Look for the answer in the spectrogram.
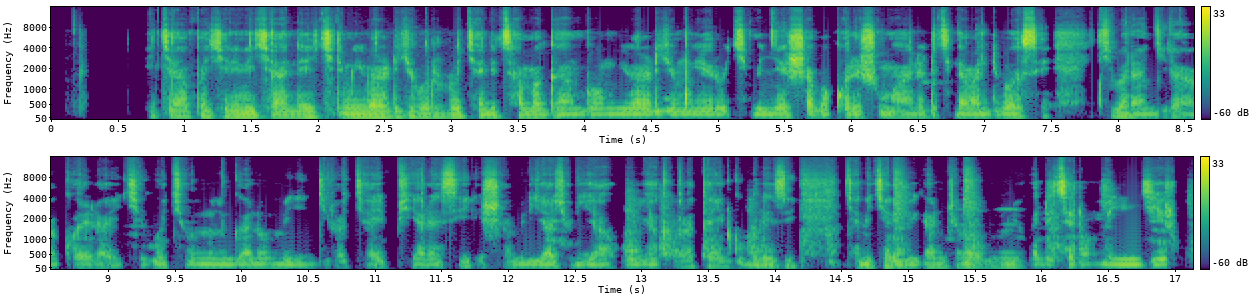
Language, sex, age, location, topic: Kinyarwanda, male, 25-35, Huye, education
